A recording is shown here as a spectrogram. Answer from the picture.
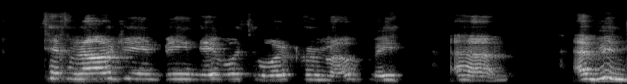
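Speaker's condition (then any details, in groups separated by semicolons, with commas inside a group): Cerebral palsy; cerebral palsy from birth, obstructive labor, oxygen deprivation, forceps delivery, couple weeks in NICU, moved to U.S. before age three for therapy; moderate to severe, wrote dissertation with typist in another state, works remotely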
